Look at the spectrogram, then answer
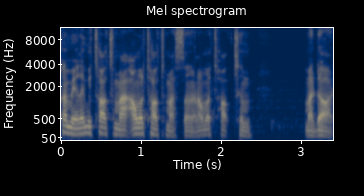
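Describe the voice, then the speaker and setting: A man speaks at a very fast pace with a medium pitch. His bright, sharp tone comes through dry and close, with no echo. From Detroit, US Midwest. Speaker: YouTube live streamer. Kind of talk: casual chat. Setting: livestream. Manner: stutters, fast.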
